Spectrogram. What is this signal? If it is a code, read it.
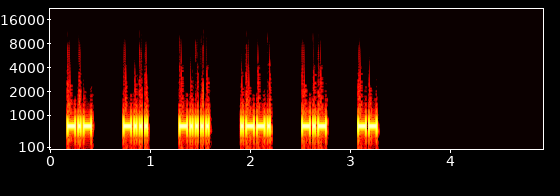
Morse code, heard as a keyed tone, about 41 wpm, spaced as for 20 wpm, 700 Hz. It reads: KB6PKM
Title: USA Call Signs - 6 Characters - 4x Character Spacing - 45wpm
